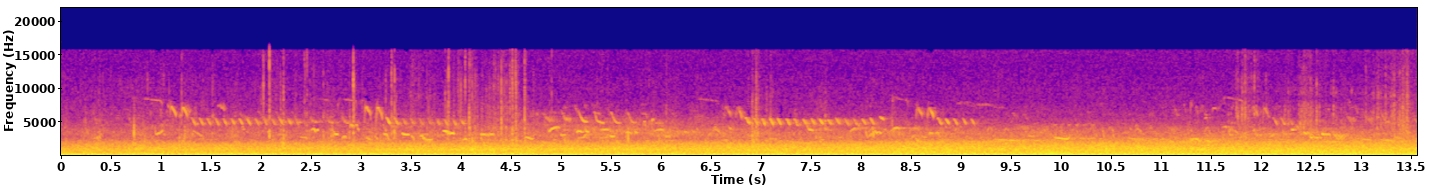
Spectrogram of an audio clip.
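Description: Songbirds singing in the trees, with several fast repeated trills and scattered chirps, over a steady background rumble of outdoor ambient noise.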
